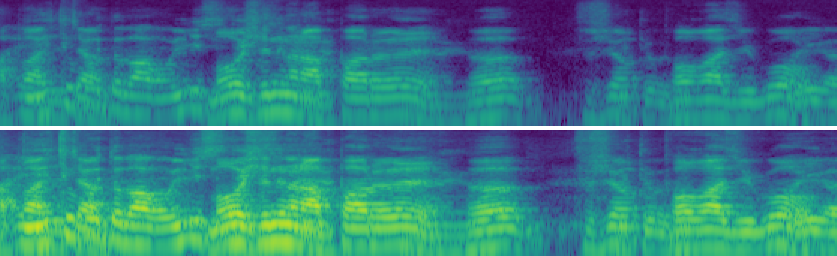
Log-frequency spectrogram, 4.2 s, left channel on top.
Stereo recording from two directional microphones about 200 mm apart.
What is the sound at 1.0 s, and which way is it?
A man's voice, 10° left (ahead or behind).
